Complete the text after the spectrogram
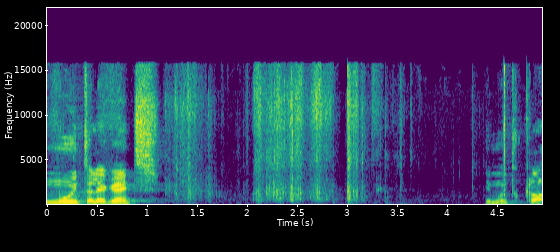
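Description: Items rustle and bump.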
